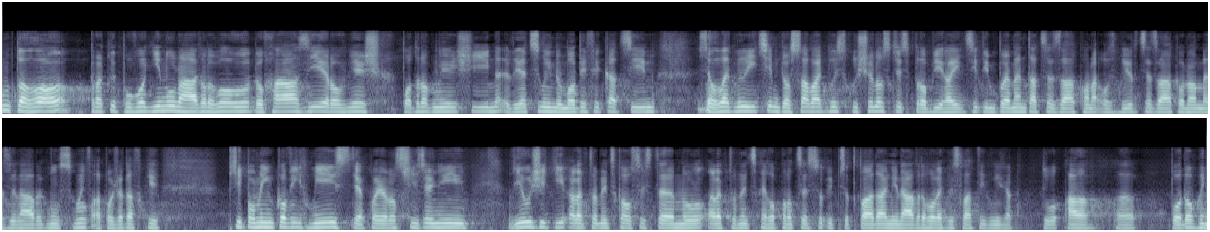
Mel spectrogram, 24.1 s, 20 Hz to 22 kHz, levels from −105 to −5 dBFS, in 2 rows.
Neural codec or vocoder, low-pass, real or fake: codec, 16 kHz, 1 kbps, FunCodec, trained on Chinese and English, 50 frames a second; 7.2 kHz; fake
